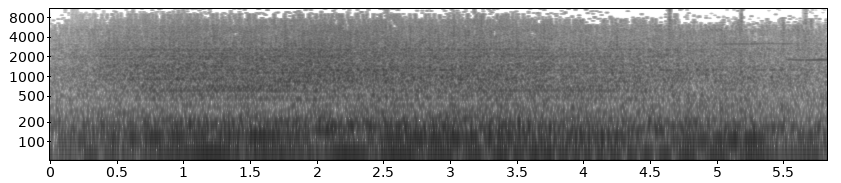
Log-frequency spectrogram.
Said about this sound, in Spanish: El coche sale del patio.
